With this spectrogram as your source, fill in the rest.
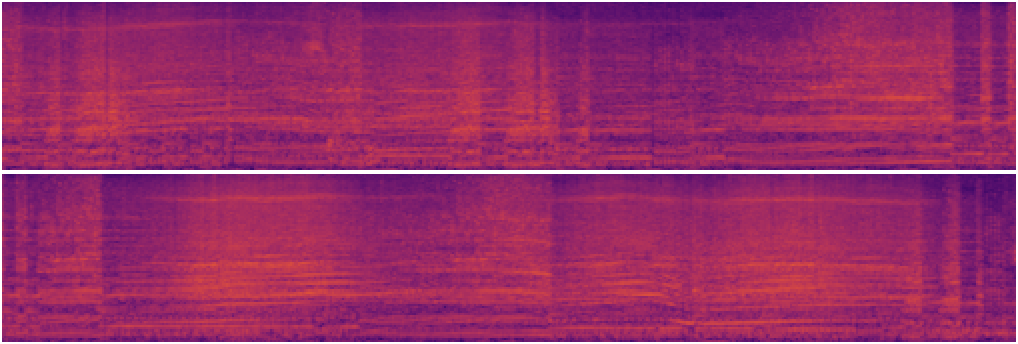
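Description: A motorcycle engine in a GTA game revs and climbs through gears continuously, pitch rising and falling with repeated shifts, loud and close throughout.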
